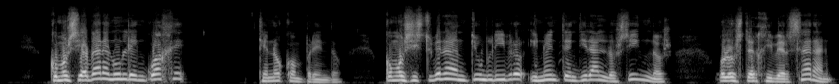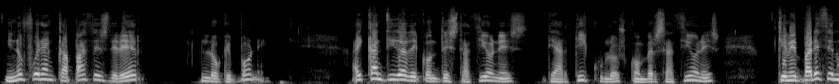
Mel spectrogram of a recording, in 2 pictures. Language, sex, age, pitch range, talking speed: Spanish, female, 50-69, 130-200 Hz, 145 wpm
